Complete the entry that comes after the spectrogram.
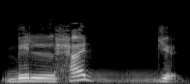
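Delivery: "بالحج" very slow, ج held then bounced; doubled-jim qalqalah. Shown as a demonstration. Teacher demonstrating jim, "بالحج" with held, bounced ج. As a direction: hold ج in "بالحج", then release it. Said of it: "در حرف جیم توجه بفرمایید".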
